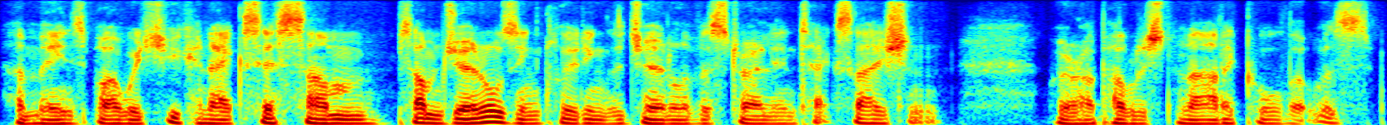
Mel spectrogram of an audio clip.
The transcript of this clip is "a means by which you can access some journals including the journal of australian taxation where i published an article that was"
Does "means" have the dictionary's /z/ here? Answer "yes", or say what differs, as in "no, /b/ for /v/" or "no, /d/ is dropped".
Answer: yes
